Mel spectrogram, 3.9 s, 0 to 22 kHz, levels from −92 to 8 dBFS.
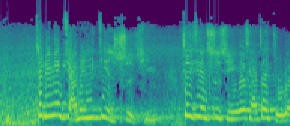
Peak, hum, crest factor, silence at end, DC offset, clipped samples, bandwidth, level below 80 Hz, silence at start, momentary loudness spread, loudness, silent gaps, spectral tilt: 0 dBFS; none; 8 dB; 0 s; under 0.1%; 0.5%; 15.5 kHz; -34 dBFS; 0 s; 6 LU; -8 LUFS; none; -4 dB/octave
